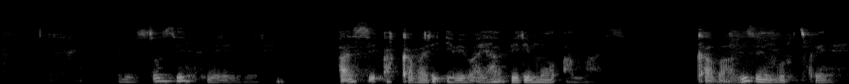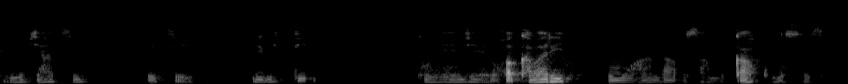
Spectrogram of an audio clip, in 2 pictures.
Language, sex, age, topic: Kinyarwanda, male, 25-35, agriculture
